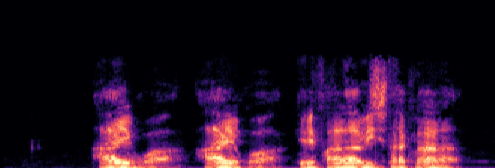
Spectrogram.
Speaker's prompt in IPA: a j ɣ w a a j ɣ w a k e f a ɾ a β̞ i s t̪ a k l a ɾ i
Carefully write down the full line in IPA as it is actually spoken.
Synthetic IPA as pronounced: a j ɣ w a a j ɣ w a k e f a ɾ a β̞ i s t̪ a k l a ɾ a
